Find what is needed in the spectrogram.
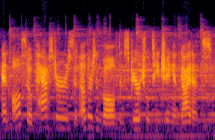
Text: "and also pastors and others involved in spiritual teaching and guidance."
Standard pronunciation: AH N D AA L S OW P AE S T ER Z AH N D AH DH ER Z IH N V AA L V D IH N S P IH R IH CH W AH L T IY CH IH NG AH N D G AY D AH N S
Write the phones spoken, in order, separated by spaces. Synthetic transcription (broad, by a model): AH N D AA L S OW P AE S T ER Z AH N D AH DH ER Z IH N V AA L V D IH N S P IH R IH CH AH L T IY CH IH NG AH N G AY D N S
